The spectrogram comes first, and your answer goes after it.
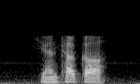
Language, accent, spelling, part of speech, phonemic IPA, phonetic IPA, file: Armenian, Eastern Armenian, ենթակա, noun / adjective, /jentʰɑˈkɑ/, [jentʰɑkɑ́], Hy-ենթակա.ogg
- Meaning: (noun) 1. subject 2. subordinate; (adjective) subject, subject to, subordinate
